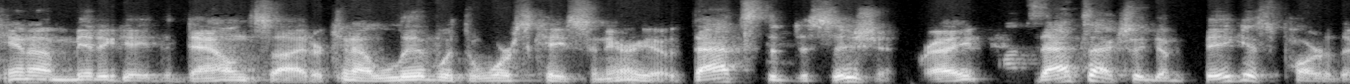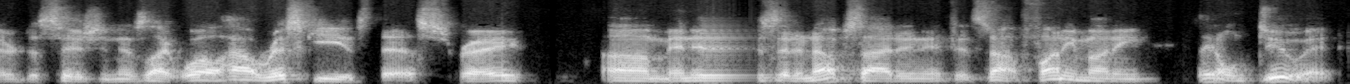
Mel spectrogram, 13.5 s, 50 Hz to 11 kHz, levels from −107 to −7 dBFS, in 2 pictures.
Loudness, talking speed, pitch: -20 LUFS, 220 wpm, 115 Hz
